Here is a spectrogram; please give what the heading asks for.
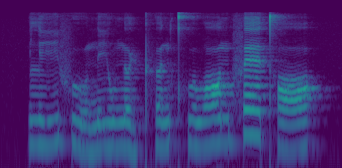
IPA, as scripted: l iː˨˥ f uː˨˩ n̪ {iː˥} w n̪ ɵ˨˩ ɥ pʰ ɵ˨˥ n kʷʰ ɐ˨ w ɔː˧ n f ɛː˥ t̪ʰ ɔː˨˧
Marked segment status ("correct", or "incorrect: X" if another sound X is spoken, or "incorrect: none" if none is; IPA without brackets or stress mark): incorrect: iː˨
